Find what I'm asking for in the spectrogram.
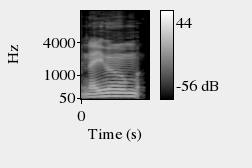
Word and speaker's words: Nahum: You're going to have to help me on Nahum. – A couple. Yeah, Nahum.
